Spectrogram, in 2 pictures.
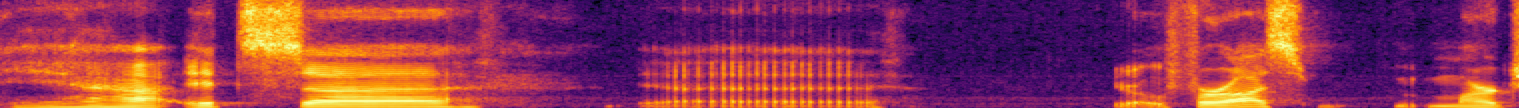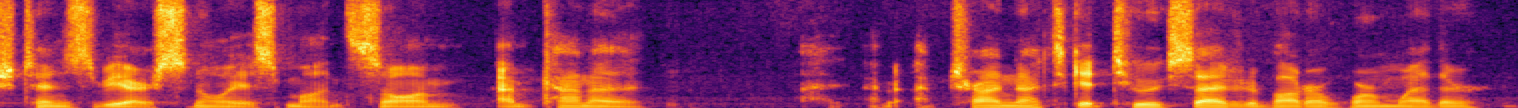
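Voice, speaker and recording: A man co-hosting a live stream, chatting casually and explaining things in a measured way. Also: lowish voice. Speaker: co-host.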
